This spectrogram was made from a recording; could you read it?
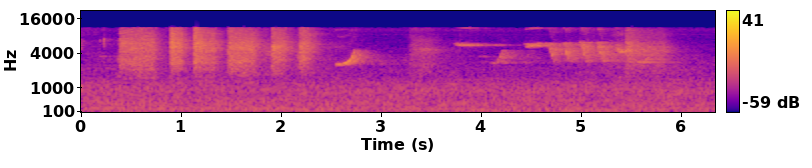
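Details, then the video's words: Night screaming from an Oriental Magpie Robin: a quick run of about eight rasping, scratchy notes, followed by a rising whistle and several level, high whistled notes mixed with more rasps. "Oriental Magpie Robin bird night screaming"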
